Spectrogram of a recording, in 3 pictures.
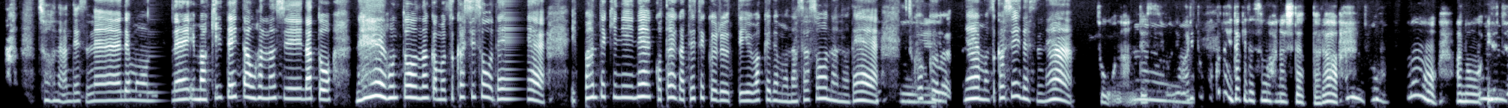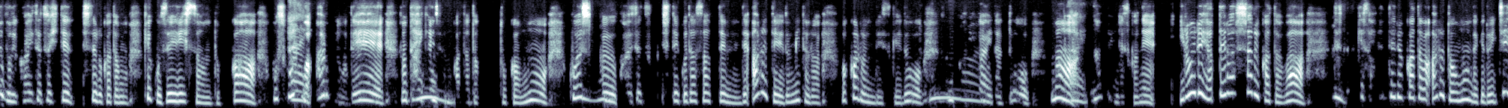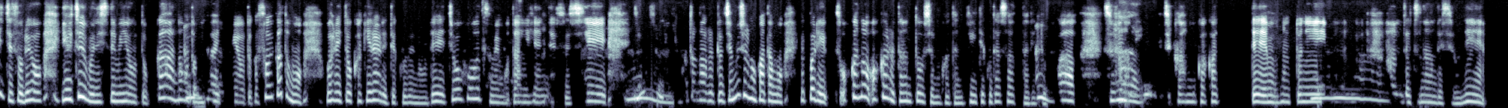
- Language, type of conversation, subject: Japanese, advice, いつも後回しにして締切直前で焦ってしまう癖を直すにはどうすればいいですか？
- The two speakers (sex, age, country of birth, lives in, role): female, 50-54, Japan, Japan, advisor; female, 60-64, Japan, Japan, user
- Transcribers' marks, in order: static; unintelligible speech; distorted speech; unintelligible speech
